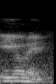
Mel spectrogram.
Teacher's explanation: ये कंठ से और तालु से मिलके निकलती है ये साउंड ए और ए। इसलिए इसे बोला जाता है कंठ तालव।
